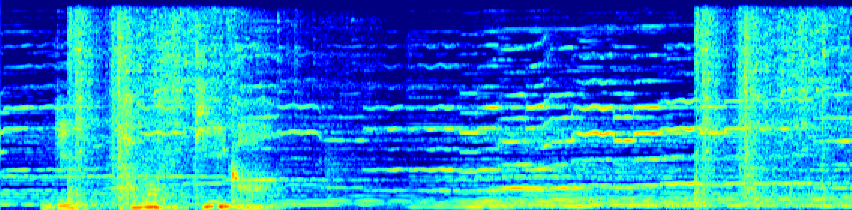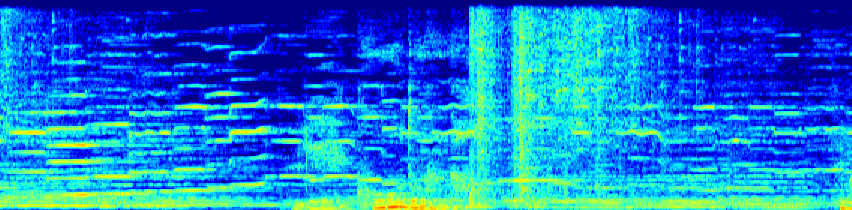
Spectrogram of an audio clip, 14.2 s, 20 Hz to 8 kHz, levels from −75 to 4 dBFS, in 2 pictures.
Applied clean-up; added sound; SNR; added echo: none; Shatter; 9 dB; reverberation time 0.8 s.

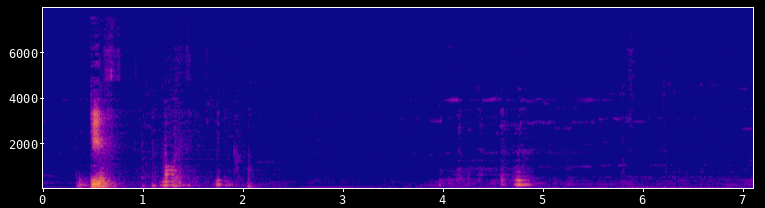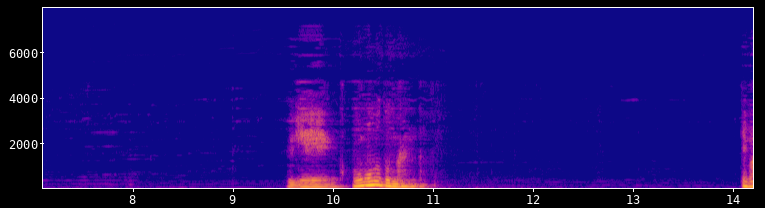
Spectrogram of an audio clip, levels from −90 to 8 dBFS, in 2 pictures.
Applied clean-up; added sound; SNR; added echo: neural mask model DeepFilterNet 3.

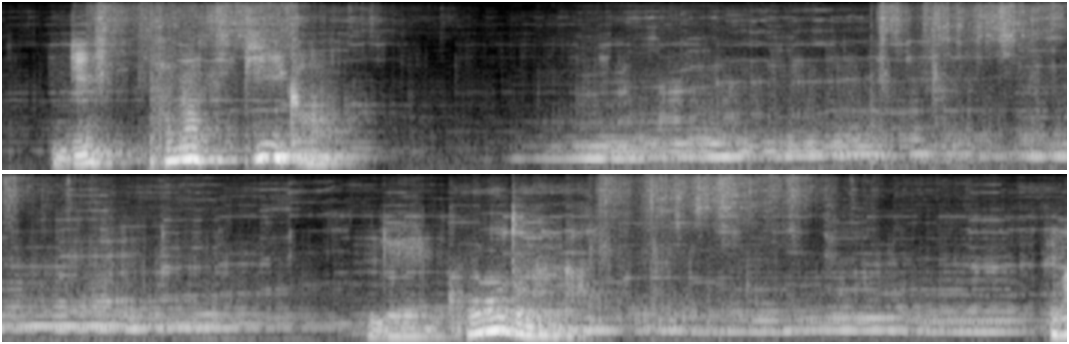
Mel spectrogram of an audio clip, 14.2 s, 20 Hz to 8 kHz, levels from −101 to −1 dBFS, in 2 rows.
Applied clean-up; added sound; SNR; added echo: neural separator model SepFormer DNS4.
